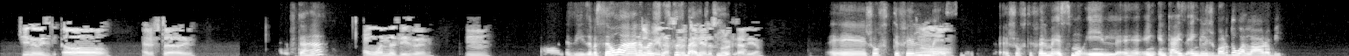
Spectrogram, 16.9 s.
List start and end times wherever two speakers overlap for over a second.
8.0-9.3

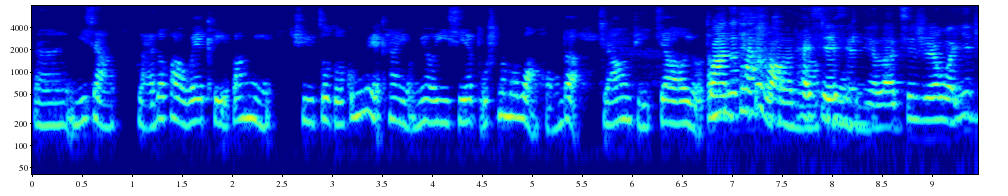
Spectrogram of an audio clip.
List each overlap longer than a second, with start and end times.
6.8-8.5

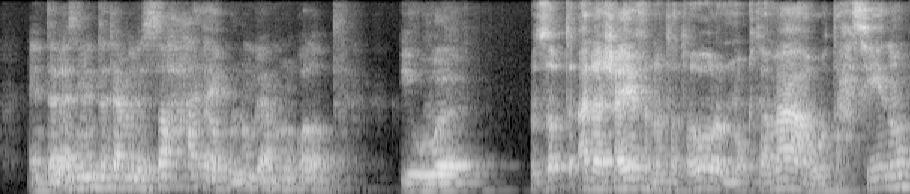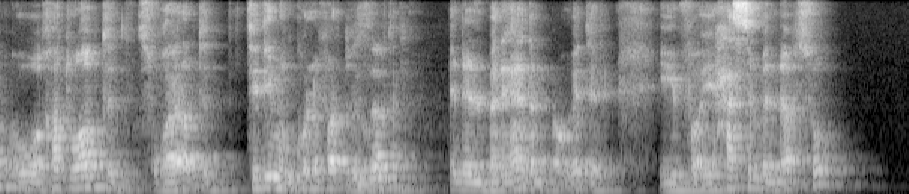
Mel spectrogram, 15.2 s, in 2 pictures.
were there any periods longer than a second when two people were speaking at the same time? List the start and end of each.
none

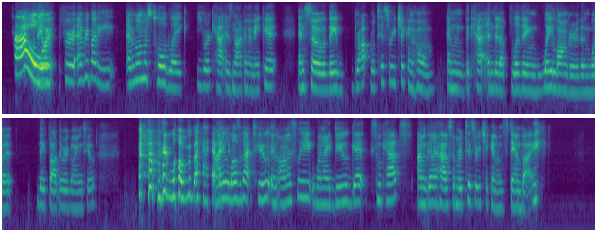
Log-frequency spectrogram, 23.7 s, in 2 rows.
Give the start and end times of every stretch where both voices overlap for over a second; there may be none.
none

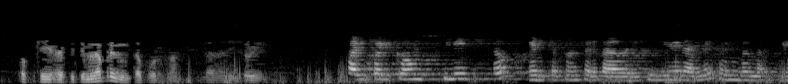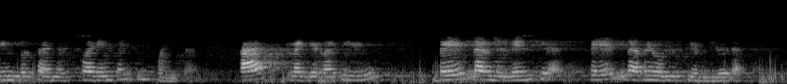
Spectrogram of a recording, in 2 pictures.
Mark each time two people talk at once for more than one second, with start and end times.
none

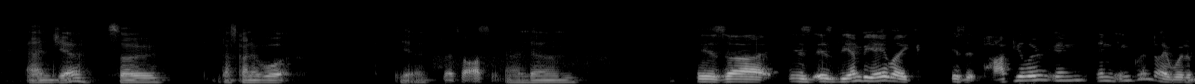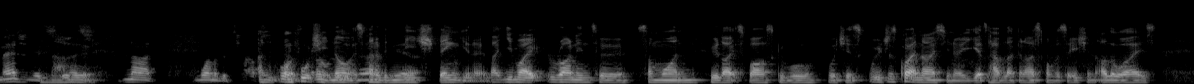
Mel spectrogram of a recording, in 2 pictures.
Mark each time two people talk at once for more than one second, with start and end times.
14.8-16.2

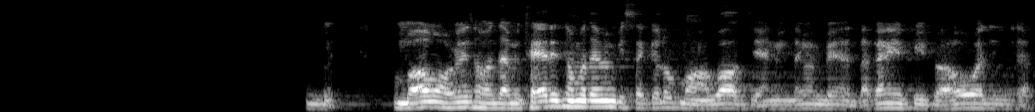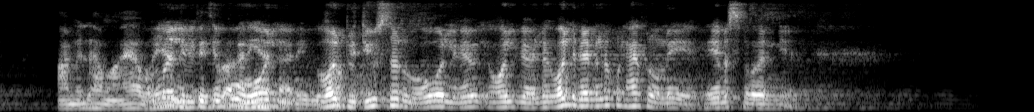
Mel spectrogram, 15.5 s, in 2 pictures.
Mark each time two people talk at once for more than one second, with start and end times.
8.8-10.4

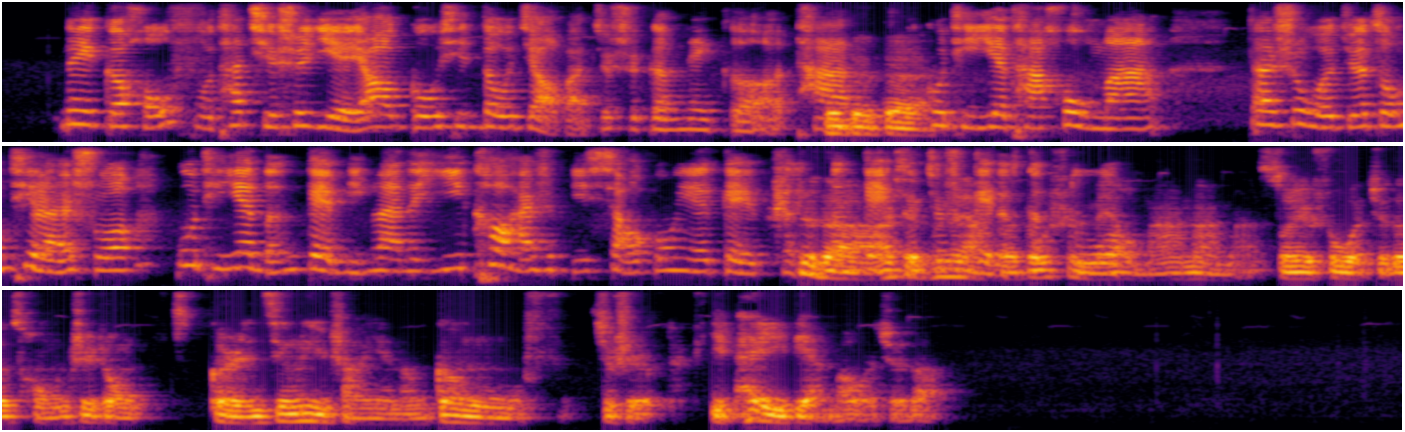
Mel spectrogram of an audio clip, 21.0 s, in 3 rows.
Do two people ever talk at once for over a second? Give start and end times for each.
10.9-12.6

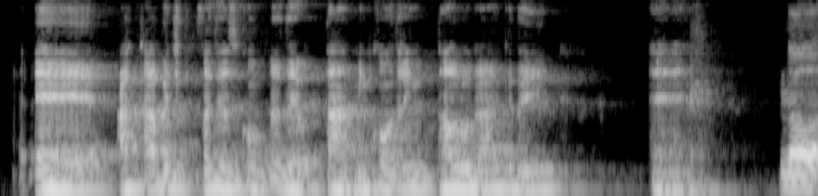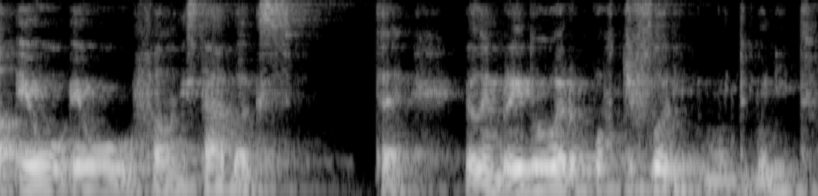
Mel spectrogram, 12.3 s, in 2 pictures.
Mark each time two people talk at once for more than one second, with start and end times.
none

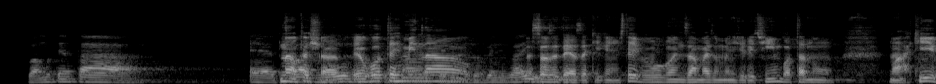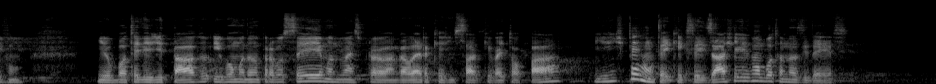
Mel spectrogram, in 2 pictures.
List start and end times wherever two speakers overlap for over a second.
2.8-4.7

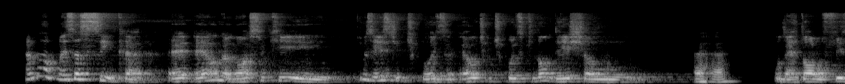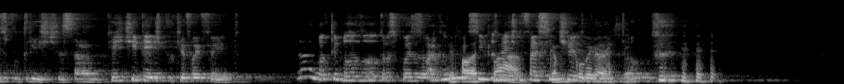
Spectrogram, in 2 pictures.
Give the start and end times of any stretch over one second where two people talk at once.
12.9-14.8

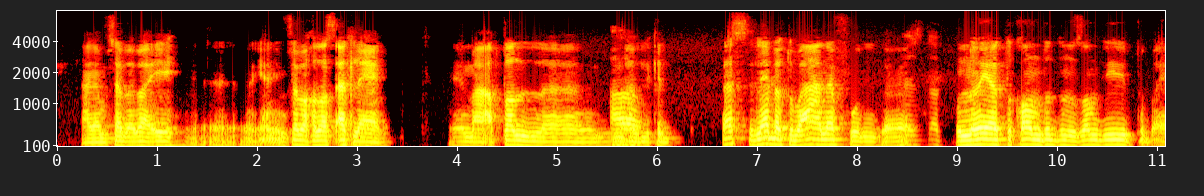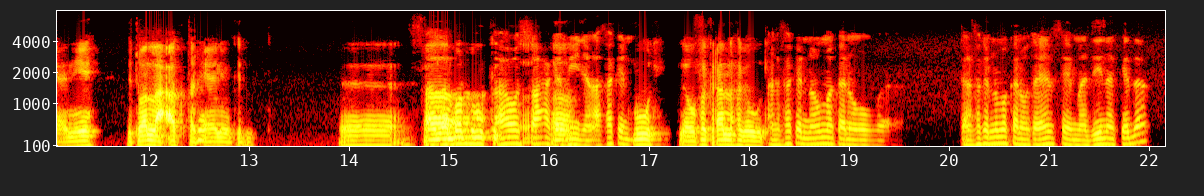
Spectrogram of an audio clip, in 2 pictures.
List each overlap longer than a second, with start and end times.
14.8-16.3

